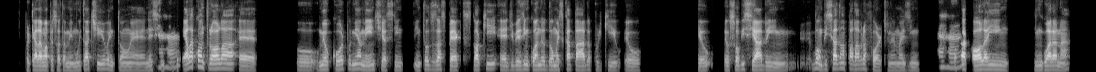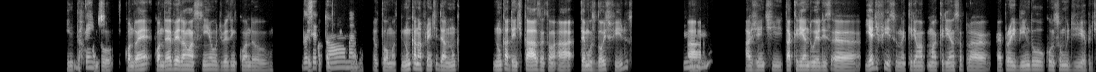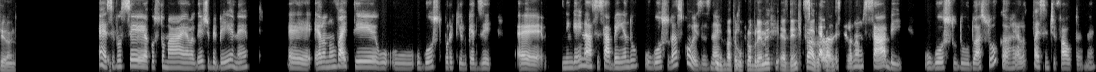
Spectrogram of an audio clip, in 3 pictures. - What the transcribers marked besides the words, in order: tapping; unintelligible speech; other noise; chuckle; unintelligible speech
- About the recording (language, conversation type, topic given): Portuguese, podcast, Qual pequena mudança teve grande impacto na sua saúde?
